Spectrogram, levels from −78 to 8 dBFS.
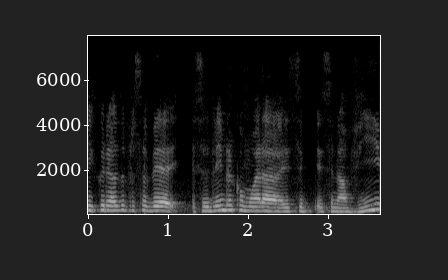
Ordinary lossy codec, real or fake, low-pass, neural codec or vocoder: none; fake; 7.2 kHz; vocoder, 44.1 kHz, 128 mel bands every 512 samples, BigVGAN v2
